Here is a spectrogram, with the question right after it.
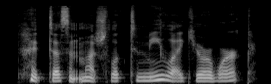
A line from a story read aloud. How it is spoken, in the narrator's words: the king's son, as he folded the embroidery, muttered to himself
